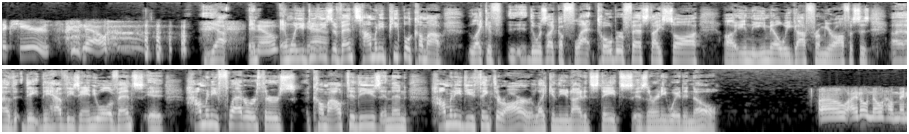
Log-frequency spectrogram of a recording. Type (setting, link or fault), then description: link, phone line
